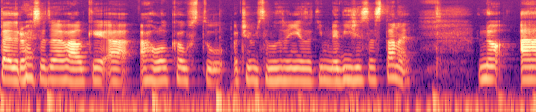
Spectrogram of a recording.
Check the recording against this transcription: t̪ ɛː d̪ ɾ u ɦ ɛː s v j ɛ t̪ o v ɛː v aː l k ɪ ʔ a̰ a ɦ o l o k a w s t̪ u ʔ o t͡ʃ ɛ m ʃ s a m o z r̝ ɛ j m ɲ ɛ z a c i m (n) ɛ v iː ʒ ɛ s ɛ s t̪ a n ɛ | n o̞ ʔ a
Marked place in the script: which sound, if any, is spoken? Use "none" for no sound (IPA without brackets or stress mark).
n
